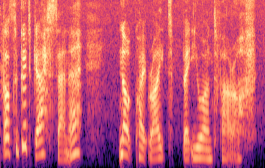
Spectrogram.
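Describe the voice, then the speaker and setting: An actress voicing a wise, solemn woman leader in a video game cutscene, explaining things in a measured, grave way. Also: fairly low pitch, animated, creaky, bright, forceful tone, slight background noise, heavily acted, rough recording. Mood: patient, serious.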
